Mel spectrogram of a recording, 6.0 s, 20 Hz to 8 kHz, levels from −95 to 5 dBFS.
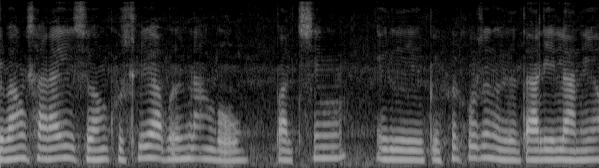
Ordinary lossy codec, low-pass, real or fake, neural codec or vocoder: none; none; fake; codec, 16 kHz, 4 kbps, FunCodec, trained on Chinese and English, 50 frames a second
